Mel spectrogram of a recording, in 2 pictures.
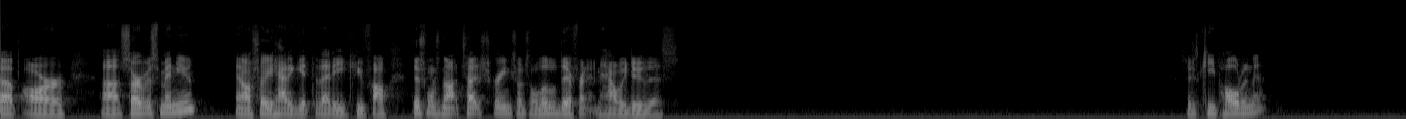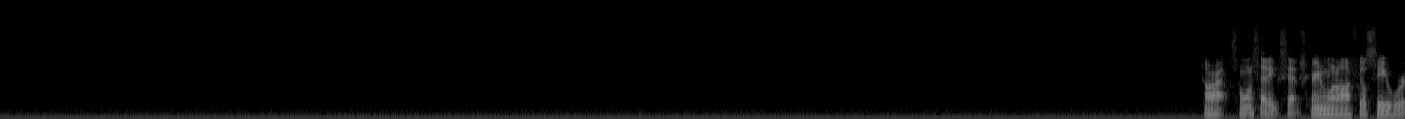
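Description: A man talks calmly and clearly into a clip-on microphone, close by.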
